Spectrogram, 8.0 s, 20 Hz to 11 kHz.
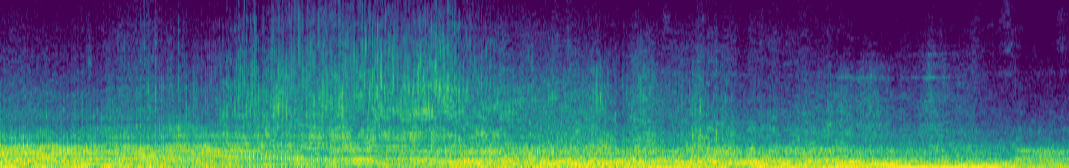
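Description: Bizzarrini 5300 GT race car's Chevrolet V8 running hard as it drives by and away. The note dips a little as the car passes, then holds steady.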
